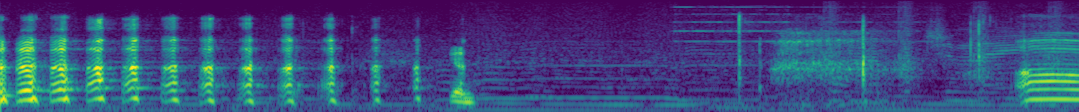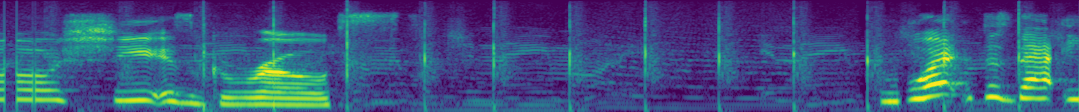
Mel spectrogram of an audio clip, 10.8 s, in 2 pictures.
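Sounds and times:
laughter: 0:00.0 - 0:02.4, 0:03.9 - 0:07.5
speech: 0:00.1 - 0:00.3, 0:05.7 - 0:07.3, 0:09.8 - 0:10.7
hand claps: 0:03.7 - 0:10.7.

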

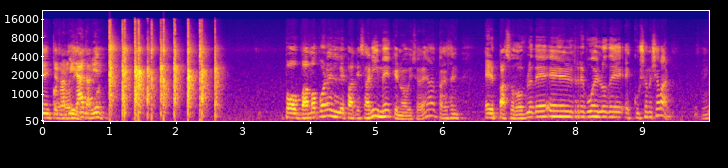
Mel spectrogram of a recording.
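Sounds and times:
speech: 0:00.0 - 0:01.1, 0:03.7 - 0:10.0
applause: 0:01.0 - 0:02.8.

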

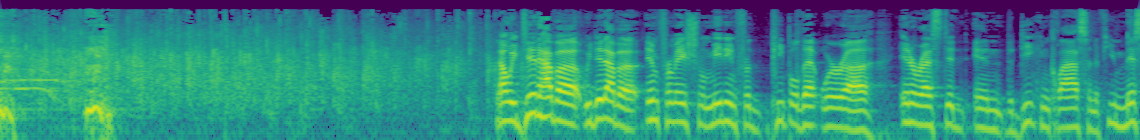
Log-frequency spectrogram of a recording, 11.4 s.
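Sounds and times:
audience applause: 0:00.0 - 0:05.0
speech: 0:00.8 - 0:01.3, 0:05.0 - 0:11.3.

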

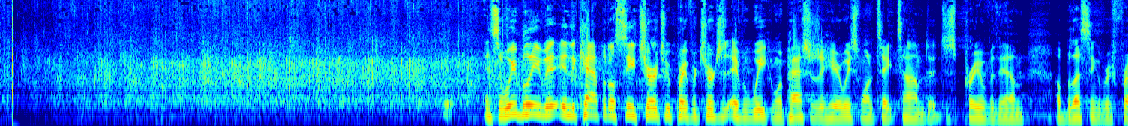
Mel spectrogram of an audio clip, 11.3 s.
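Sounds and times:
audience applause: 0:00.0 - 0:06.2
speech: 0:04.4 - 0:11.2.

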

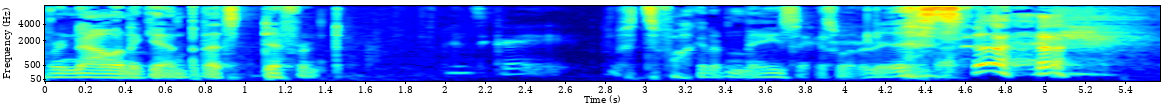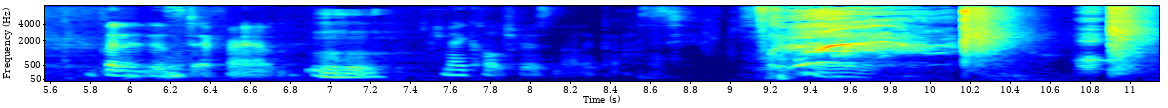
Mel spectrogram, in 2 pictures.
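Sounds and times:
speech: 0:00.0 - 0:09.6
laughter: 0:04.0 - 0:05.6, 0:09.2 - 0:10.2
hand clap: 0:10.0 - 0:11.1.

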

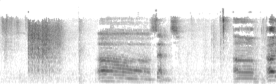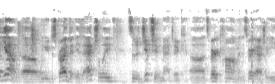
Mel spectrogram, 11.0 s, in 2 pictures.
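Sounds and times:
dice clattering across a hard surface: 0:00.0 - 0:01.3
speech: 0:02.0 - 0:03.6, 0:04.6 - 0:11.0.

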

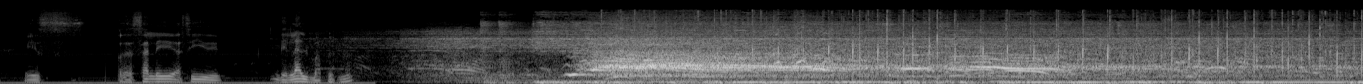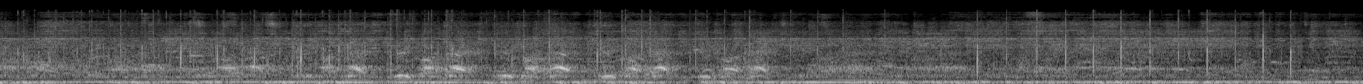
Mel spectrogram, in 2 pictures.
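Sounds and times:
speech: 0:00.2 - 0:06.2
wrestling arena crowd pop roaring cheer: 0:05.6 - 0:27.1.

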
